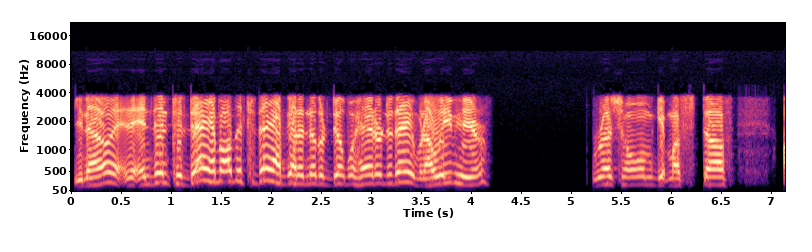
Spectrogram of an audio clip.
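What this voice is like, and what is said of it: Hoarse, strained voice. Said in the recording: “my voice is gone because there's a lot of yelling and screaming”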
